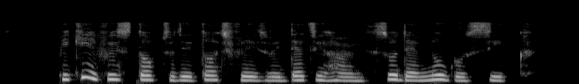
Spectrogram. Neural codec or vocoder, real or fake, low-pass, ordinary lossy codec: codec, 16 kHz, 4.8 kbps, FACodec; fake; 7.2 kHz; none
